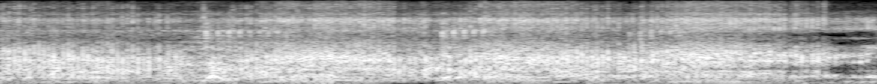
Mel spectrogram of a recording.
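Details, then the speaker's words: Yamaha Nmax scooter smooth at idle but revved high gives a harsh metallic rattle, traced to piston and cylinder scored by oil starvation. "digas ada suara bunyi ngeletek-ngeletek"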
